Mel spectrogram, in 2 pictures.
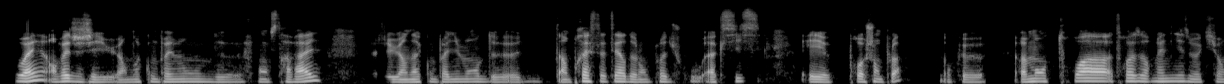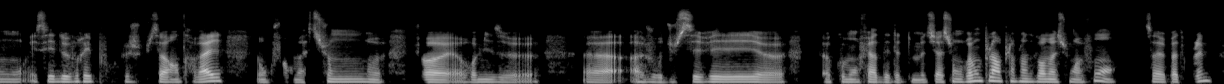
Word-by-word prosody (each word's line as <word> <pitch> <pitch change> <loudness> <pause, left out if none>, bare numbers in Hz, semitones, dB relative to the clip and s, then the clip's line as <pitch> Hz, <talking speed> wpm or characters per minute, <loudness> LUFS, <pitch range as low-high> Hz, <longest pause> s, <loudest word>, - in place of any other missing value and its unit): Ouais, 145 +7 +7
en 190 - 0
fait, 145 +2 +7
j'ai 120 -3 +3
eu 110 0 -4
un 105 +1 -2
accompagnement 125 +1 -2
de 115 -2 -6
France 120 -1 -3
Travail, 130 +10 +3 0.6
j'ai - - -2
eu 115 - +2
un 110 0 +2
accompagnement 120 +2 -2
de 110 -3 -4 0.3
d'un 115 - +2
prestataire 135 +1 +3
de 120 - 0
l'emploi 115 +2 -3
du 115 - -10
coup - - -11
Axis 145 +6 -2 0.4
et 120 -2 +3 0.2
Proche 125 0 +1
Emploi, 125 -3 -1 0.4
Donc - - -13
heu, 110 0 -3 0.3
vraiment 135 +3 +2
3- 150 -1 +6
3 145 -1 +1
organismes 140 -2 -2
qui - - -9
ont 120 0 -7
essayé 130 - -3
d'œuvrer 130 +2 0
pour - - -22
que 125 - -9
je 120 - -7
puisse - - -5
avoir 115 -1 +4
un - - -7
travail, 155 +6 +5 0.3
donc 110 -2 -7
formation, 110 +5 -4 0.4
heu, - - -4 0.3
tu - - -20
vois, 110 -2 +5
remise, 110 +1 -4
heu 105 0 -5 0.7
heu, 105 -2 +2 0.2
à 115 - -2
jour 110 -1 -6
du 110 +3 -9
CV, 120 0 +3
heu 110 +1 -1 0.4
heu, 105 - -5
comment 115 -2 -5
faire 110 +1 +2
des 110 0 -4
lettres 110 +2 -8
de - - -4
motivation, 110 +3 0
vraiment 140 +6 +3
plein, 160 -1 +5
plein, 145 -1 -4
plein 135 -1 -1
de 125 - -6
formations 120 -2 +1
à - - -5
fond, 165 +6 -3
hein, 115 - -8 0.3
ça 130 - -1
y - - +3
a 115 - -2
pas 115 - +1
de - - -21
problème. 150 +6 -2
120 Hz, 190 wpm, -25 LUFS, 115-130 Hz, 0.7 s, Ouais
